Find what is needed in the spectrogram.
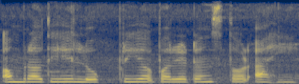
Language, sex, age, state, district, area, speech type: Marathi, female, 18-30, Maharashtra, Amravati, rural, spontaneous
